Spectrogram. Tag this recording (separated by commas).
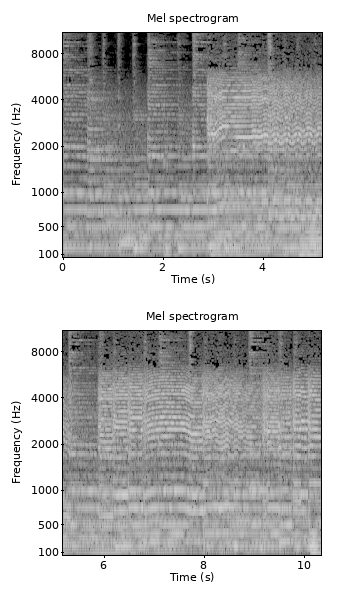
Music, Musical instrument, Bass guitar, Electric guitar, Guitar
